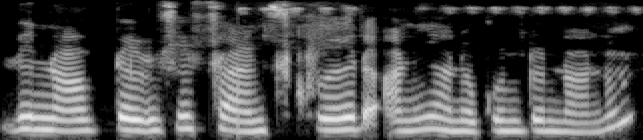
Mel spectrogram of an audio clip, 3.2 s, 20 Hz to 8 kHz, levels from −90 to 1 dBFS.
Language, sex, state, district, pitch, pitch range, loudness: Telugu, female, Telangana, Karimnagar, 235 Hz, 225-255 Hz, -15 LUFS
